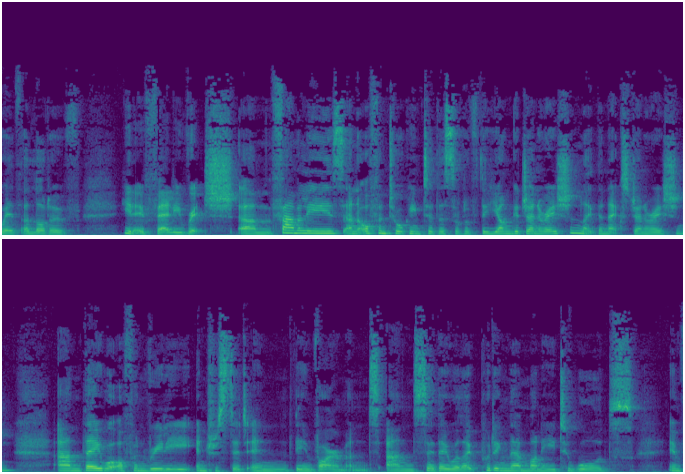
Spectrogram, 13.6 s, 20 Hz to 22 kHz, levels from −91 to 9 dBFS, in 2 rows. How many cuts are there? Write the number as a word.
zero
